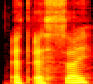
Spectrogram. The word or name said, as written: et essay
